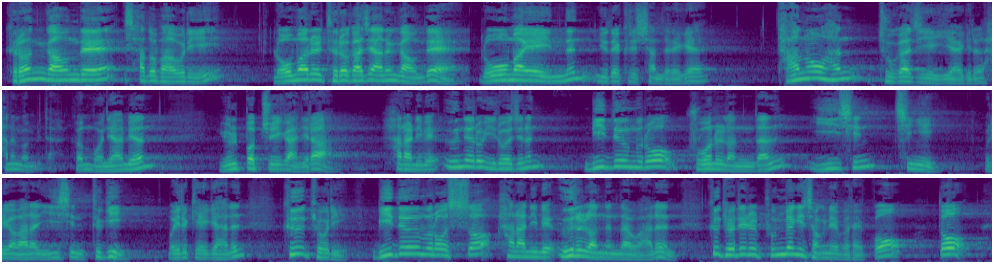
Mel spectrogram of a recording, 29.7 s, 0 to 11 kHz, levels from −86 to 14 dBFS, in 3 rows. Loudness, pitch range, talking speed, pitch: -23 LUFS, 130-200 Hz, 290 characters per minute, 160 Hz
